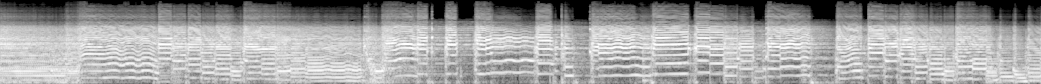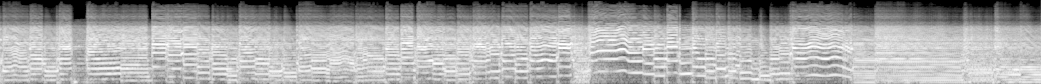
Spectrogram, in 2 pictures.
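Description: A Gibson Les Paul electric guitar played through spring reverb for a classic tone, loud and continuous with driven, distorted chords and ringing sustained notes over about twenty seconds, no talking.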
